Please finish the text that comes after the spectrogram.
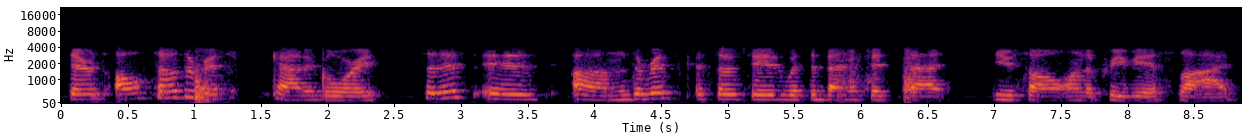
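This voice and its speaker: A woman's voice: fairly low pitch, measured pace. Woman presenting over a tinny phone line. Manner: explains step by step, with frequent restarts and fillers. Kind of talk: walkthrough presentation on a conference call. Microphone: phone or conference line. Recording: tinny conference-call phone line with faint noise.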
